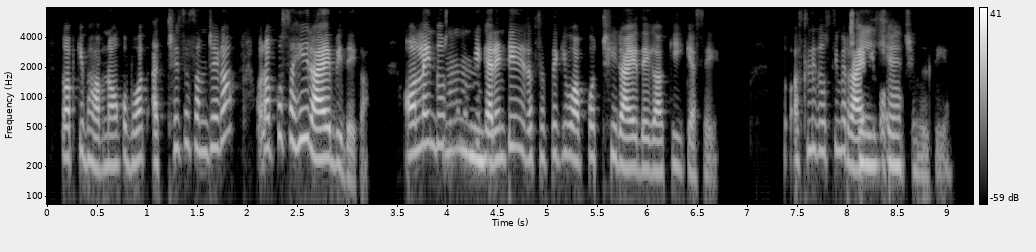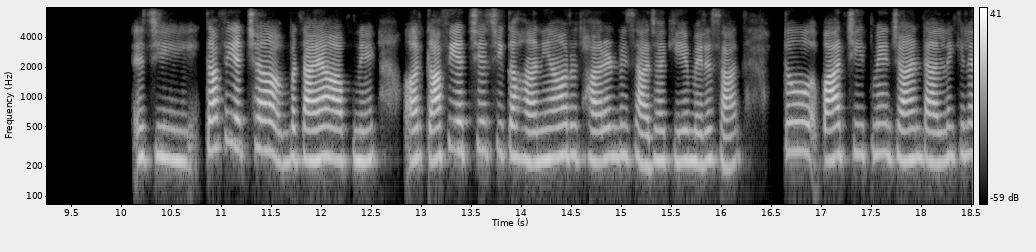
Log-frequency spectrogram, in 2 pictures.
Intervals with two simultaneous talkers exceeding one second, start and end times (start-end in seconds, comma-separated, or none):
none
